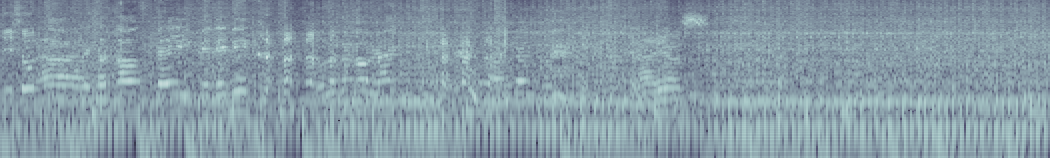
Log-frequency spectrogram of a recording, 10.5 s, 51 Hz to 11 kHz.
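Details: KTM RC/Duke 200/390 after the starting-click problem was fixed by sanding the corroded starter relay contacts: a single cylinder starts and idles with an even, steady thump and no misses. Normal idle.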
